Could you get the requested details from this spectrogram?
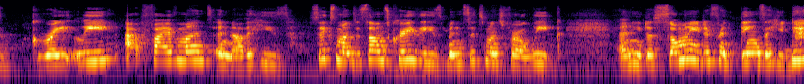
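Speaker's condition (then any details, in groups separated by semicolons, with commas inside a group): No condition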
